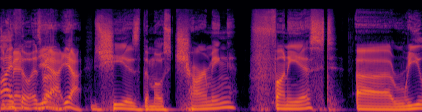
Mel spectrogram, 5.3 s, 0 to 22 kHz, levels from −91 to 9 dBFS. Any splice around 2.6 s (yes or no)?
no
